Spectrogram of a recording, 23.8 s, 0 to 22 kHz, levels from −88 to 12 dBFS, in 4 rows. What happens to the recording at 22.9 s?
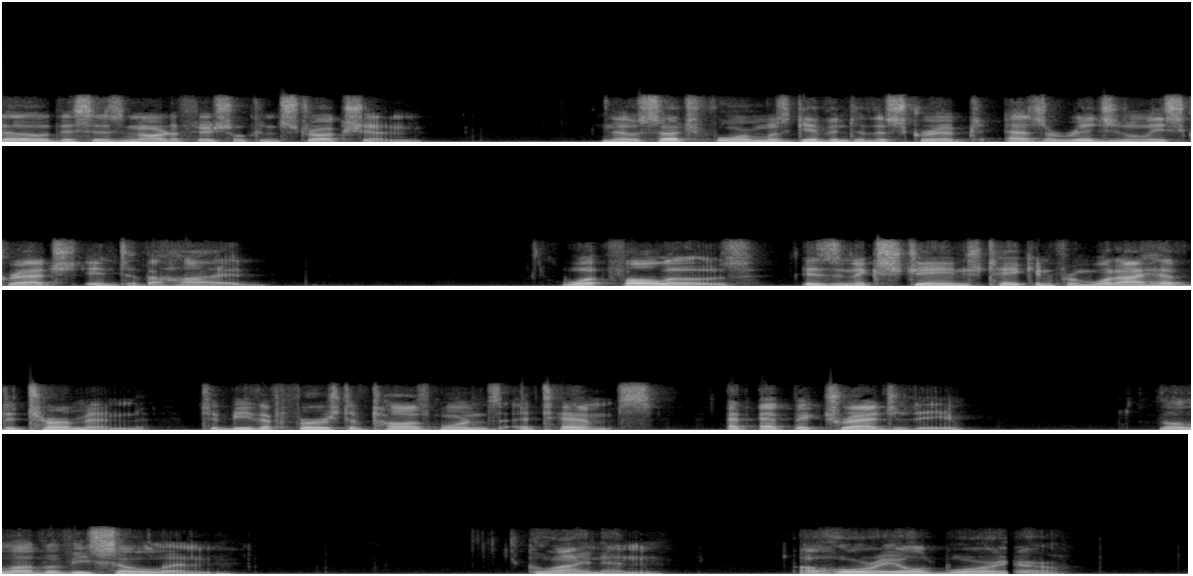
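Lost AMR speech frames, from 22.85 to 22.98 s, just after "a hoary old". Frames failed their checksum, so the decoder repeated the last good pitch and vocal tract settings at falling gain. This gives a brief fade to near silence within two frames, not the hard silent gap of a plain dropout. The 40 ms of concealment fits about two frames.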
